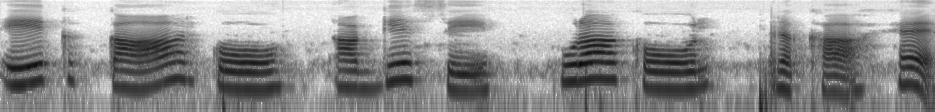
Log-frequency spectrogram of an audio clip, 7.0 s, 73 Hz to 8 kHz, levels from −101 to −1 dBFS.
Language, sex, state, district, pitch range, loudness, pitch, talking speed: Hindi, female, Punjab, Fazilka, 200-285 Hz, -17 LUFS, 235 Hz, 75 wpm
